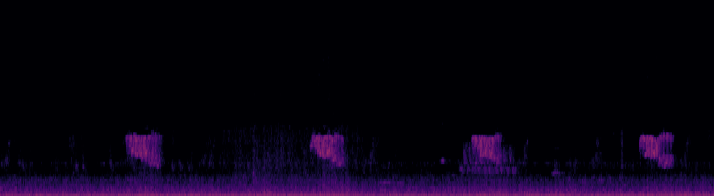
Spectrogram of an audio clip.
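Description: A bird chirping: four short, high, falling calls, evenly spaced about a second and a half apart, over a faint steady hum.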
